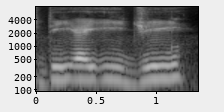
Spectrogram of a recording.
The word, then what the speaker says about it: Daeg: Recently I changed everything, so it's under Daeg, and that's D-A-E-G, but it's pronounced Daeg, because I wanted to use that name.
